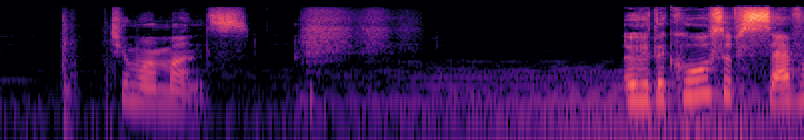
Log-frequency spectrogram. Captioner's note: chuckles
